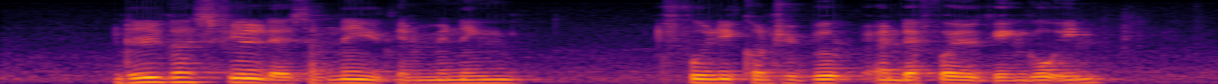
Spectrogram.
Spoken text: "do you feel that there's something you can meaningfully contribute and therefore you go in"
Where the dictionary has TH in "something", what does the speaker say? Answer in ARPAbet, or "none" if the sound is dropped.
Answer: T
